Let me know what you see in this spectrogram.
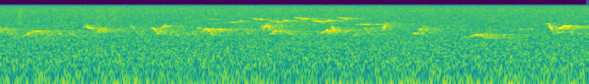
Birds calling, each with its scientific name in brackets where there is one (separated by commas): American Robin (Turdus migratorius), Hermit Warbler (Setophaga occidentalis)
